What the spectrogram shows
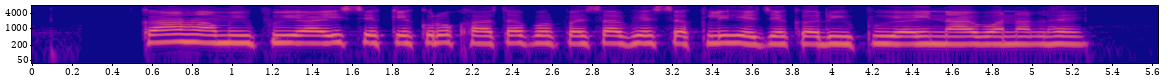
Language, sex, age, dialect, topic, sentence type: Magahi, male, 60-100, Central/Standard, banking, question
